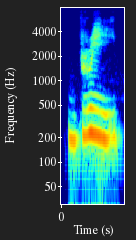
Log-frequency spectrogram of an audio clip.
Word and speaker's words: breathe: one here is e it will change a sound when a silent E is added at the end of the word breath so it will become breathe I hope you understood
